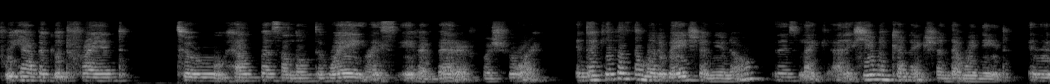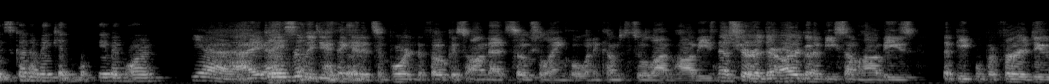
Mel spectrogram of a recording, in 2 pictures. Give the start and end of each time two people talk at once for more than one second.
12.8-14.2

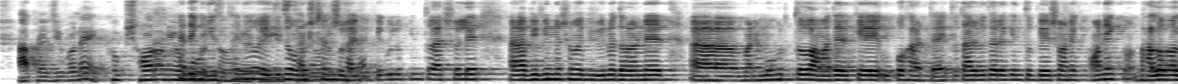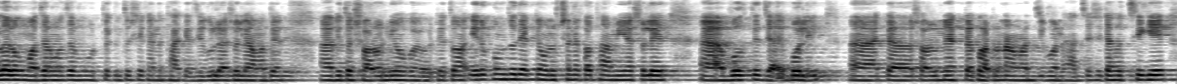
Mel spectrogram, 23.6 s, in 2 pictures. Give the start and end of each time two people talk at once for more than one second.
1.8-3.6

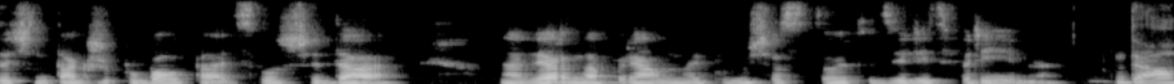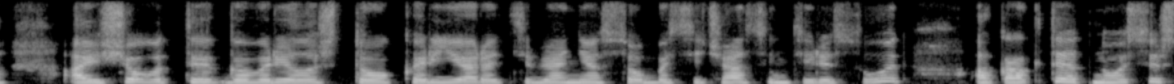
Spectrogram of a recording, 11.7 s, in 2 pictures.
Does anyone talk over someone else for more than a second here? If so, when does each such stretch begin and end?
none

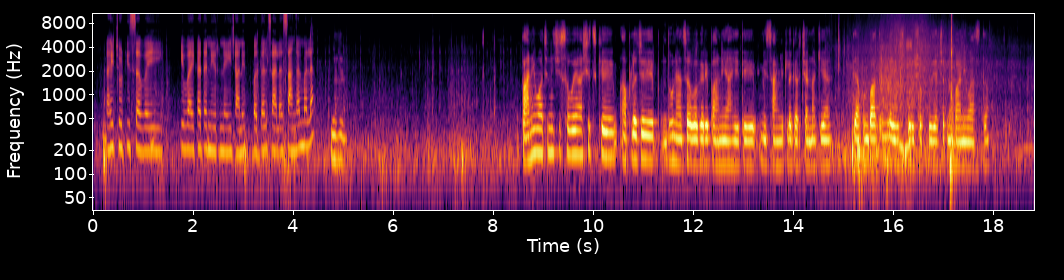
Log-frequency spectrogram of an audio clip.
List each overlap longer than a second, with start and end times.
none

